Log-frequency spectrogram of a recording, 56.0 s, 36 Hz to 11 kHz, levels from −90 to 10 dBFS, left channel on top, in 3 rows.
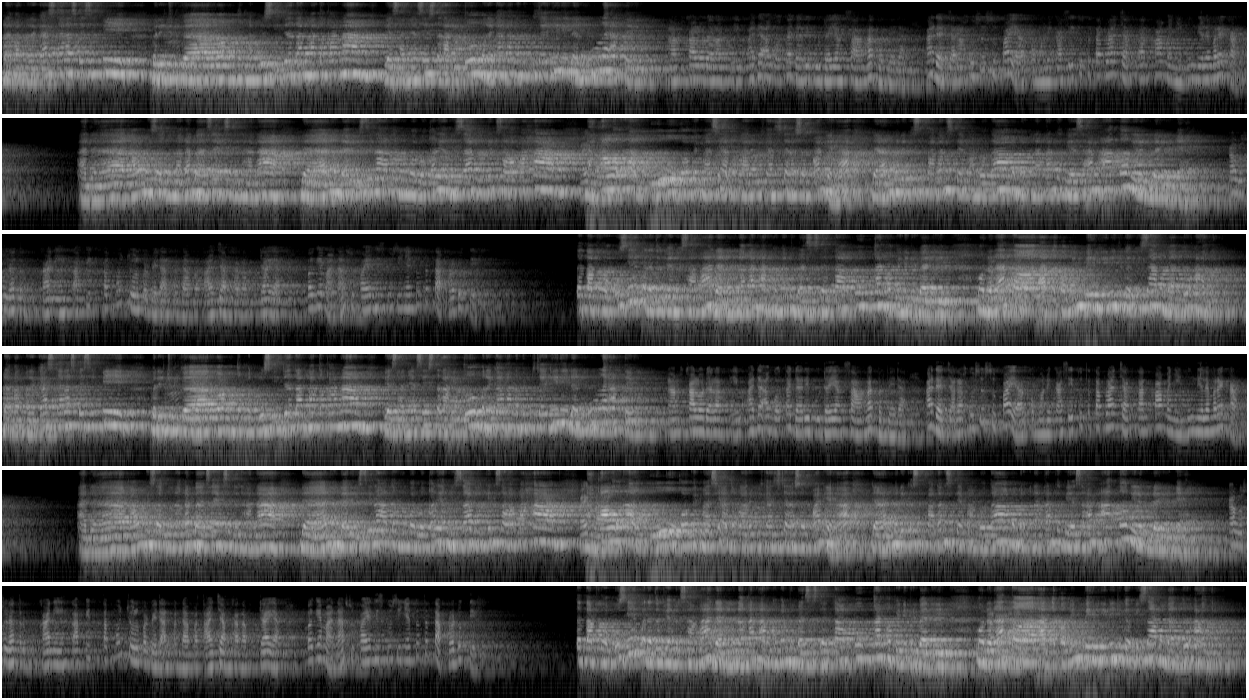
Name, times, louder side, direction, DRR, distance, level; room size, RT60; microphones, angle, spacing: voice 1, 0.0-9.5 19.8-36.5 46.0-55.5, equal, 55° right, -3 dB, 7.8 m, -29 dB
voice 2, 2.2-3.1 10.0-18.6 27.3-27.8 37.1-44.5 52.0-52.7, right 3 dB, 85° right, 4 dB, 2.2 m, -40 dB
28.0 x 15.0 x 9.8 m, 2.5 s
head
